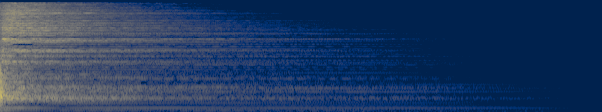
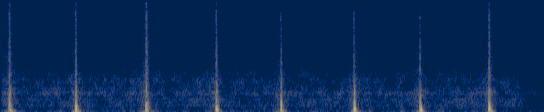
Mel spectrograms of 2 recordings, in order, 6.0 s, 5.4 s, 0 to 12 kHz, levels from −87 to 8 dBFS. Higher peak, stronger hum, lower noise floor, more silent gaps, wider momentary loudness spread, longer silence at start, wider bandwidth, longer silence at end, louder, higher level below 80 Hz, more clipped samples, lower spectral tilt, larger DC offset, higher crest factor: first, 0 dBFS vs -6 dBFS; neither; first, -86 dBFS vs -70 dBFS; neither; first, 28 LU vs 7 LU; about the same, 0 s vs 0.1 s; about the same, 11.5 kHz vs 10.5 kHz; first, 4.3 s vs 0.5 s; first, -21 LUFS vs -33 LUFS; second, -68 dBFS vs -38 dBFS; neither; second, 1 dB/octave vs -9.5 dB/octave; neither; about the same, 28 dB vs 26 dB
